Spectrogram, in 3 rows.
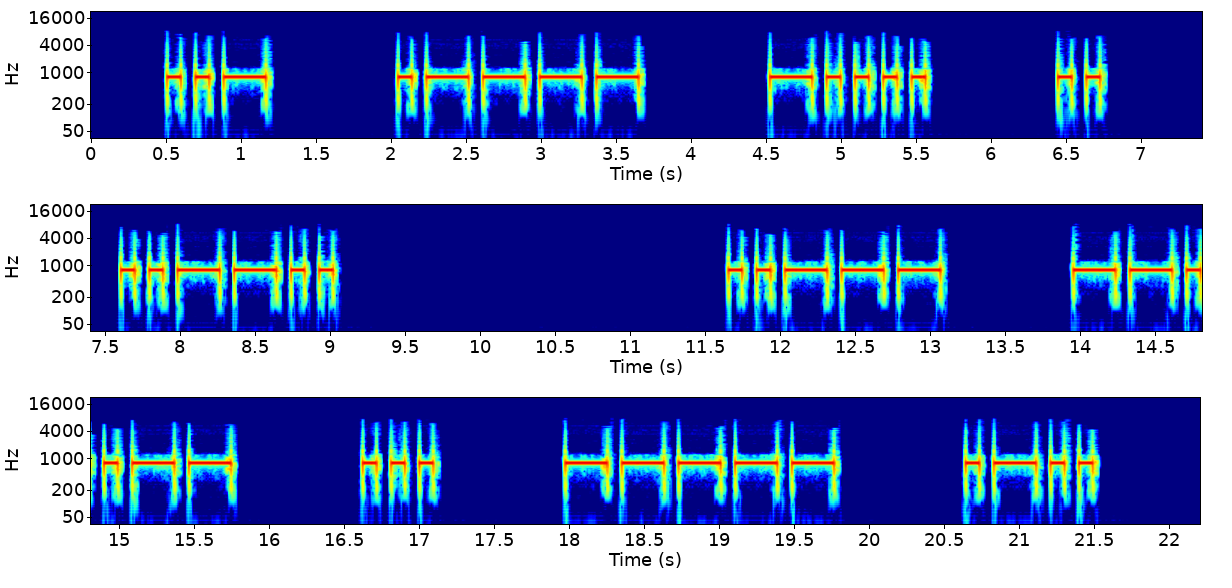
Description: Morse code, heard as a keyed tone, about 13 wpm, spaced as for 7 wpm, 800 Hz. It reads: U16I? 2,S0L
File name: LEZIONI / 10 SIGNS / 10D COMA ws 12wpm 3618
